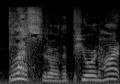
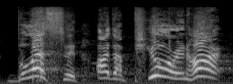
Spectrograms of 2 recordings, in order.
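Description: First: Said in the usual way. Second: Loud, high, slow recitation; recited with the crowd. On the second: Shown as a demonstration. Preacher leading congregation in reciting the verse, slow loud recitation. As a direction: lead the crowd through each word slowly. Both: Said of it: "Ready to quote it with me?".

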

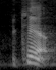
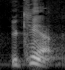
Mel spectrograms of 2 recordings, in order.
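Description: No difference in how they are said.

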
